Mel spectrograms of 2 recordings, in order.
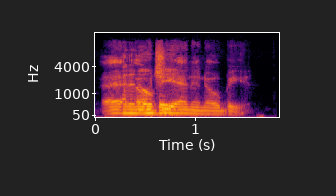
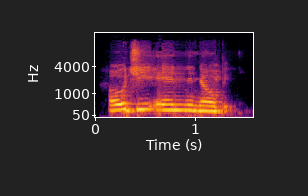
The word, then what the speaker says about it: OG Anunoby: OG Anunoby. – OG Anunoby.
